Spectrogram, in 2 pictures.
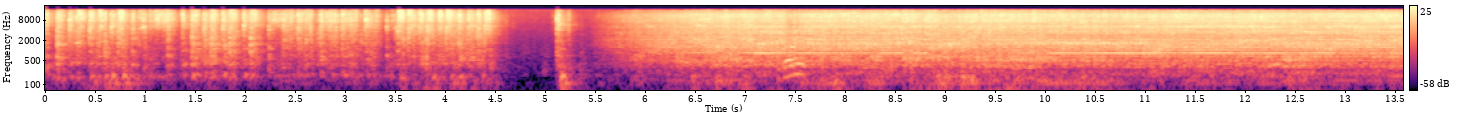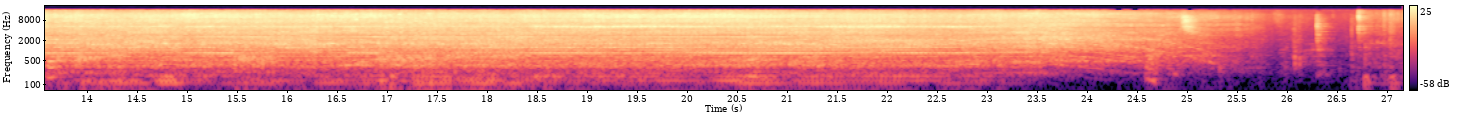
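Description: A whisk beating batter in a stainless steel bowl, with rapid scraping clicks for about four seconds. After a brief break, an electric hand mixer runs steadily with its beaters in the batter, then stops near the end.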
